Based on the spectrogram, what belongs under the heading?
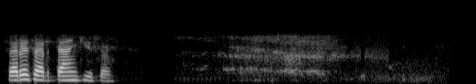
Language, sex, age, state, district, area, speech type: Telugu, male, 18-30, Andhra Pradesh, Guntur, urban, conversation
